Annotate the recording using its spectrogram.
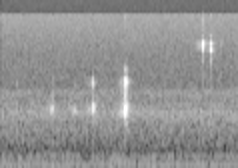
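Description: Four faint, quick computer mouse clicks, the last one the loudest, over a steady low electrical hum.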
